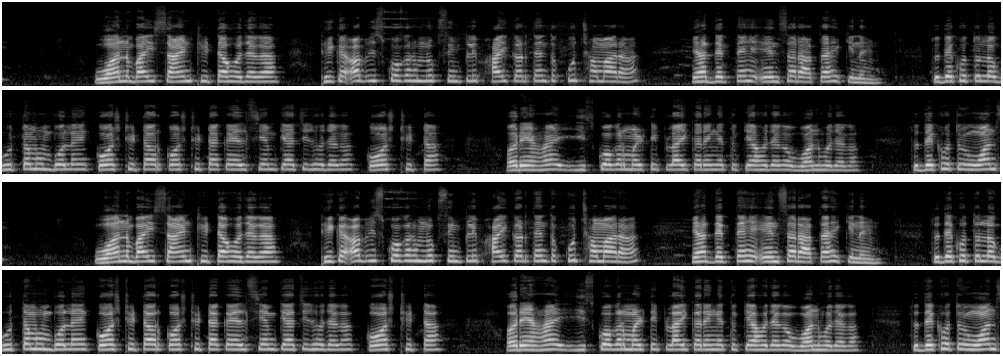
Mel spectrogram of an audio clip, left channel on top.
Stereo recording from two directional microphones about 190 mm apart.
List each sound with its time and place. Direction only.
0.9 s speech: 25° right (ahead or behind)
